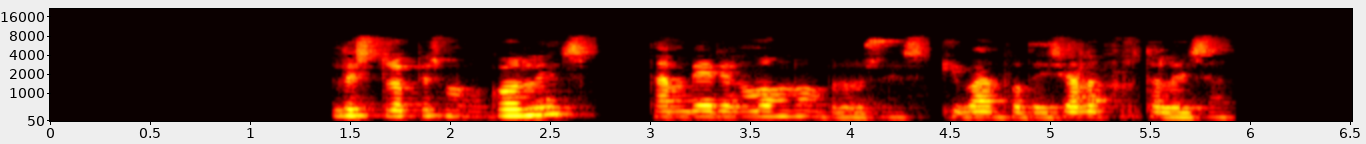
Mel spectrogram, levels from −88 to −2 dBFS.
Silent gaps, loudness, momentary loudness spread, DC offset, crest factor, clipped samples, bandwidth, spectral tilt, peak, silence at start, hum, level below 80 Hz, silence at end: 2.75-3.01 s, 4.42-4.47 s; -30 LUFS; 15 LU; under 0.1%; 22 dB; under 0.1%; 8 kHz; -4 dB/octave; -8 dBFS; 1.45 s; none; -64 dBFS; 0.6 s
